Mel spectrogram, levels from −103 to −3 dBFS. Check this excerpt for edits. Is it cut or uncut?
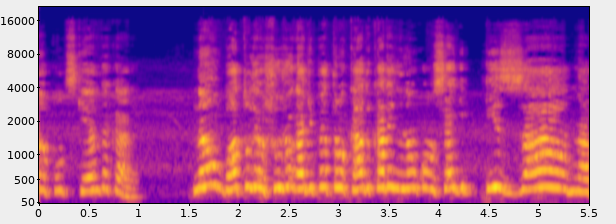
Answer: uncut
